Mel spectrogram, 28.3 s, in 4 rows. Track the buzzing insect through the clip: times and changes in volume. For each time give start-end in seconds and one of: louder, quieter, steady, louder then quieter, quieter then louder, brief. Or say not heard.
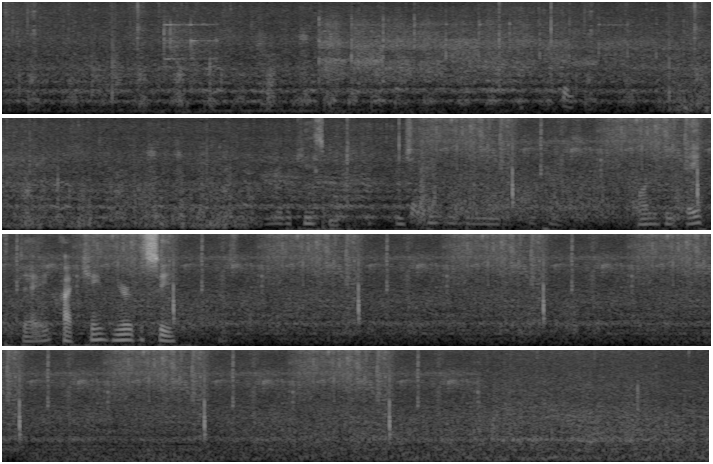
0.0-28.3 steady.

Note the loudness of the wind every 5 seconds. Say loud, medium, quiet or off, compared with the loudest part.
off, loud, loud, medium, medium, loud.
